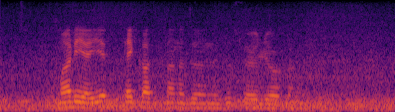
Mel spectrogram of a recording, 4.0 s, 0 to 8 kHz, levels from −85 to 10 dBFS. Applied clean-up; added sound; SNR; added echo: none; Waves, surf; 2 dB; none.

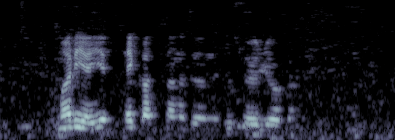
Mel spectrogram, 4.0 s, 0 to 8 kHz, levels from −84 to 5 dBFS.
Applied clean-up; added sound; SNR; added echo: classical method Wiener filter.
